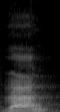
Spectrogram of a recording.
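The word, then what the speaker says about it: ذال: একটা হচ্ছে জাল, জাল এটা বাংলার জয়, কোনো জয়ের সাথে মেলাতে পারেন, বাট পুরোপুরি জয়ের মতো না, এটা জিহ্বাটা আগে লাগবে গুড়াই। জাল জাল, যেরকম সা সা উচ্চারণ হতো ওরকম জালটাও উচ্চারণ হবে।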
